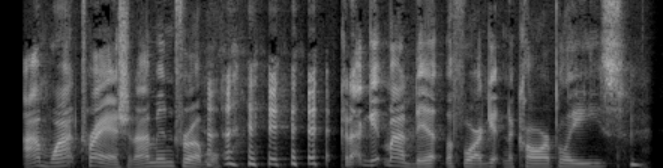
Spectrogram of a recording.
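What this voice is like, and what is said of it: Exaggerated white trash accent. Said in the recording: “I got to say it in a white trash. ... I got to stop that accent. I'm going to be unintelligible by the end of this. I'm going to sound like Boomhauer”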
